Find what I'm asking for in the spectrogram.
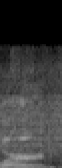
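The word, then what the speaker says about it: Wyrd: And before that, some Word. That's W-Y-R-D. Not W-E-R-D or W-O-R-D. It's W-Y-R-D.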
